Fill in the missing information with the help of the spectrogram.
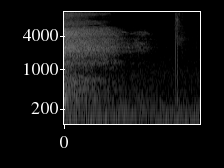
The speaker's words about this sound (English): All right, so let's do it. Breathing in.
